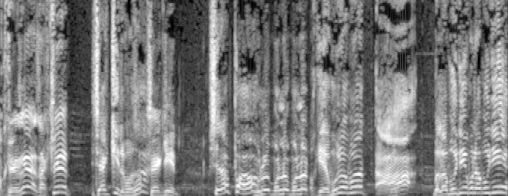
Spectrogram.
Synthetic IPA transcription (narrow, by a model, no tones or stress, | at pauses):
o̰kesisakɪt̪̚sakit̚basask̬it̪̚ | sidapamulʊt̚mulʊt̪̚mulʊtokemulʊt̪̚mulʊt̪̚abəlabuɲibəlabuɲi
